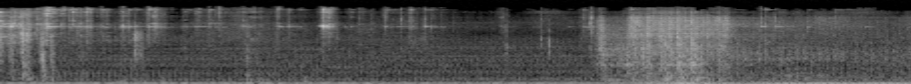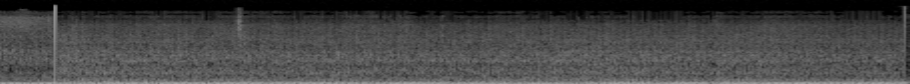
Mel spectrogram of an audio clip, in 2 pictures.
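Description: Keys jangling at the ignition of a Land Rover Defender, then about four seconds in the engine starts with a short burst and settles into a steady idle.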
